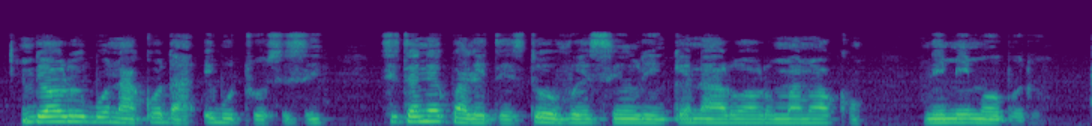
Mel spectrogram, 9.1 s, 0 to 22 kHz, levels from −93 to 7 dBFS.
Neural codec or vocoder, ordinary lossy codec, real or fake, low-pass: none; MP3, 64 kbps; real; 7.2 kHz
